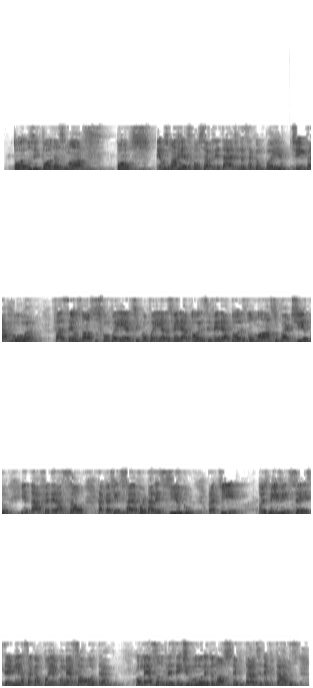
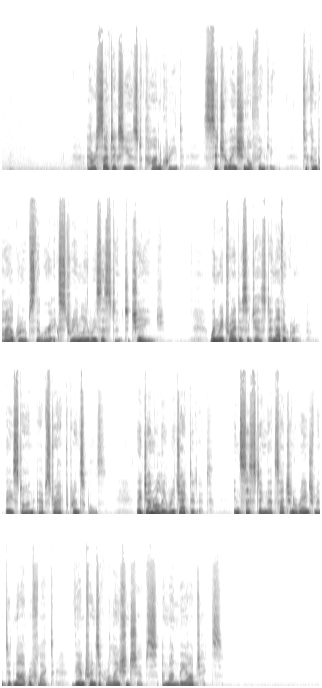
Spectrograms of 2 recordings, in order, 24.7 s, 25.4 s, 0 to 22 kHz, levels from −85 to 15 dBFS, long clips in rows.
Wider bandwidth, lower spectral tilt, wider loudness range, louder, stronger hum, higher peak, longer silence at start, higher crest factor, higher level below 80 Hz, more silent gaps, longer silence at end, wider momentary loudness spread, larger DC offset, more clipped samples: second, 6.2 kHz vs 19 kHz; second, -2.5 dB/octave vs -5 dB/octave; second, 1 LU vs 5 LU; first, -14 LUFS vs -31 LUFS; neither; first, 0 dBFS vs -14 dBFS; second, 0.25 s vs 1.7 s; about the same, 14 dB vs 18 dB; first, -44 dBFS vs -80 dBFS; neither; second, 0.05 s vs 2 s; second, 6 LU vs 14 LU; neither; neither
